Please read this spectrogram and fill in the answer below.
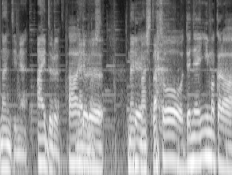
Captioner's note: laughs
